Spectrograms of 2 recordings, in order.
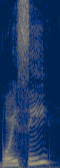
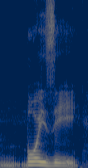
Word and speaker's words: Boise: I found out that Boise Idaho it's actually pronounced Boise not Boise and they had signs up everywhere the head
